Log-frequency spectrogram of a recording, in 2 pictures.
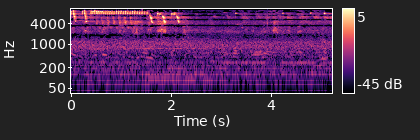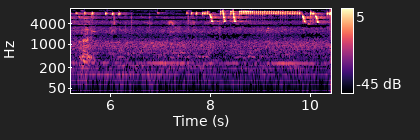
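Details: Saffron finch, a runner-up in song competition, giving high whistled notes and quick trill bursts, pausing mid-passage before resuming near the end, against a constant low hum and faint voices.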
